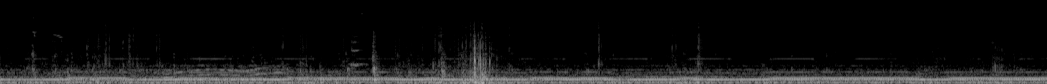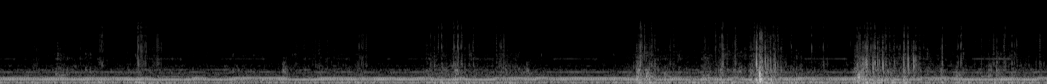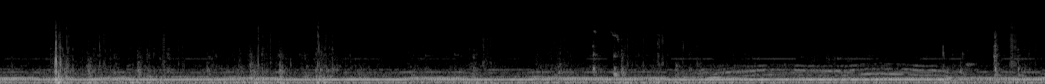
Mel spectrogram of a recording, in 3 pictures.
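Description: Doosan wheeled excavator's diesel engine running steadily in the cab as the boom and bucket are worked. Scattered clanks and knocks come through, the loudest about 18 seconds in, with a few brief wavering whines near the start and the end.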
